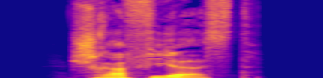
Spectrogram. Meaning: second-person singular present of schraffieren
- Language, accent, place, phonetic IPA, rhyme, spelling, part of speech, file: German, Germany, Berlin, [ʃʁaˈfiːɐ̯st], -iːɐ̯st, schraffierst, verb, De-schraffierst.ogg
